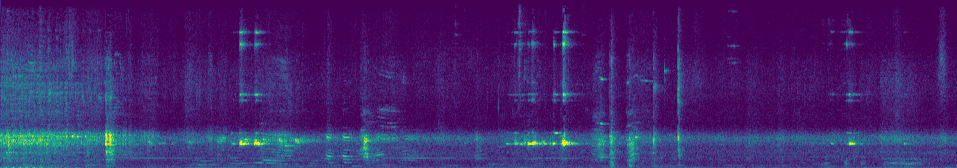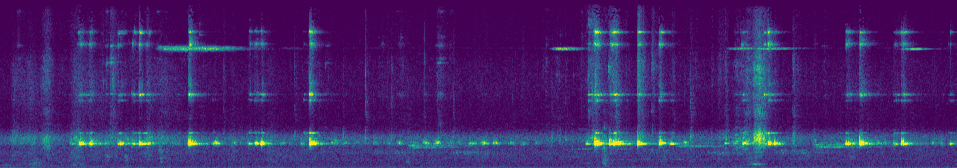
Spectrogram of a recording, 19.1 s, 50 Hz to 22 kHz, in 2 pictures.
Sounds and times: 1.6s Chat 6.1s

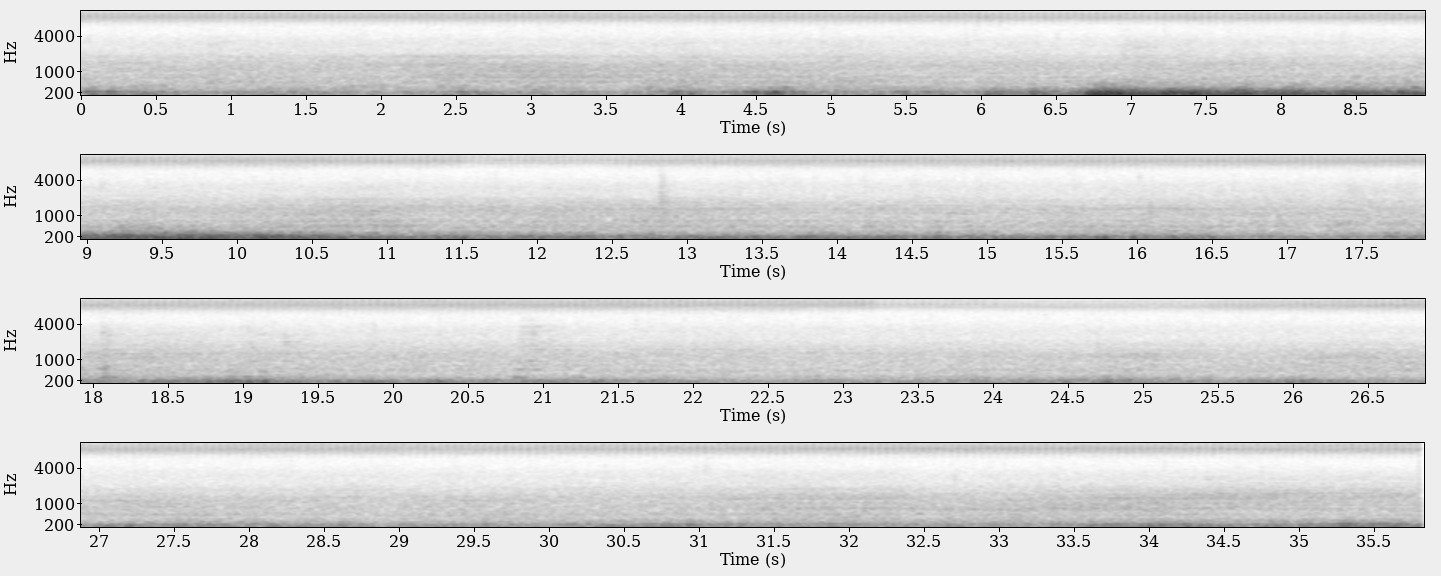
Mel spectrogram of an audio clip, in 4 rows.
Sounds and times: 4.0s rolling thunder of an impending storm 22.0s

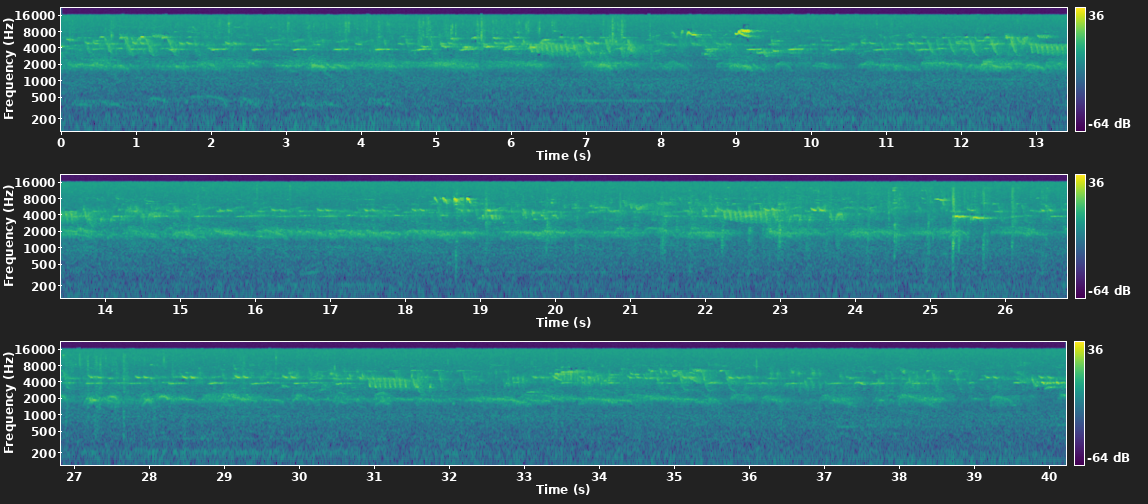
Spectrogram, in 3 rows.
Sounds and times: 0.0s birds 40.2s

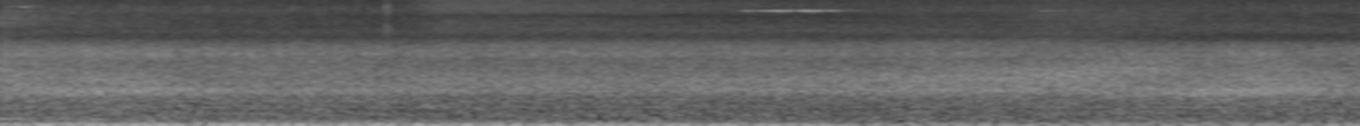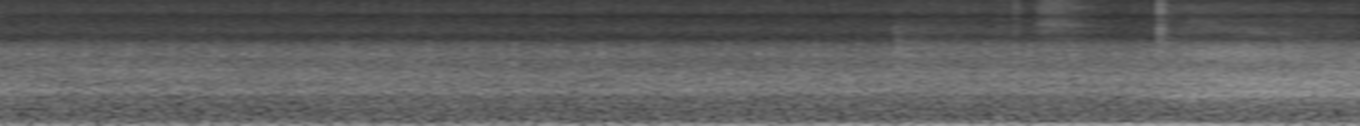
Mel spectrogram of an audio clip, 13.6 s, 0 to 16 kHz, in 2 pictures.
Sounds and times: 0.0s Traffic on and below a bridge 13.6s
0.0s road works 13.6s
0.0s trucks delivering asphalt waiting for discharging 13.6s

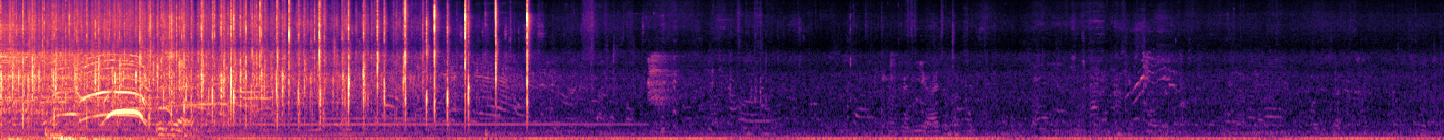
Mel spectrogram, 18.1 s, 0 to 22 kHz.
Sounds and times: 0.0s People cheering 6.3s

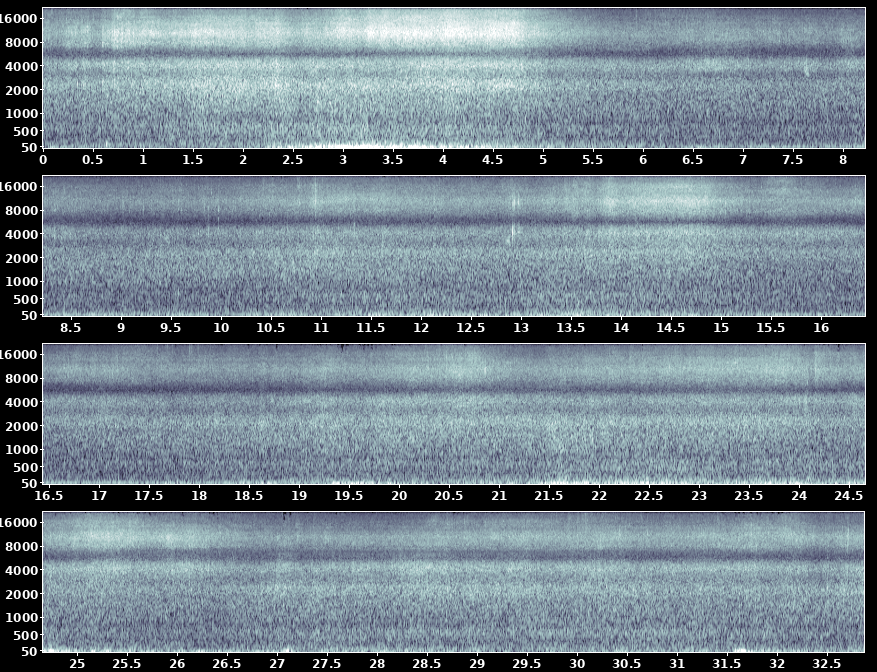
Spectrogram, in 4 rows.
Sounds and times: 0.0s waves 32.8s

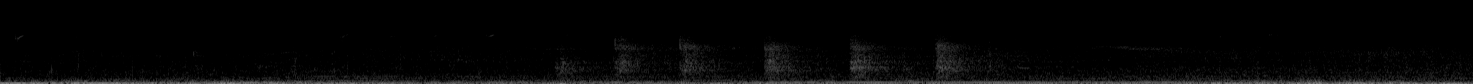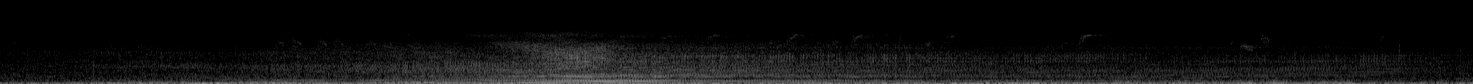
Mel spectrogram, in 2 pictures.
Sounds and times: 0.0s walking in the Street 29.4s
15.7s Traffic Sound 29.4s

